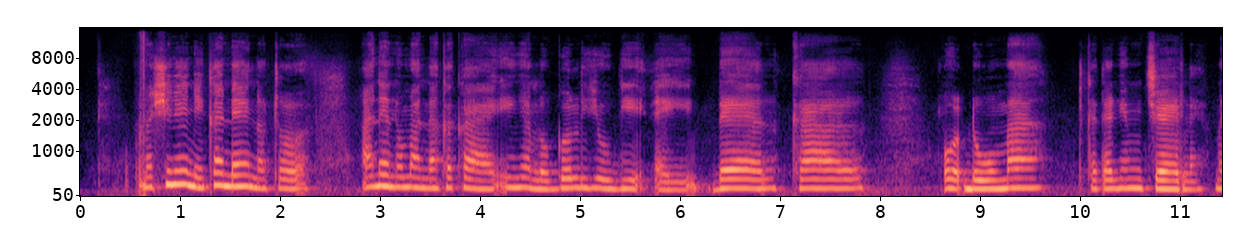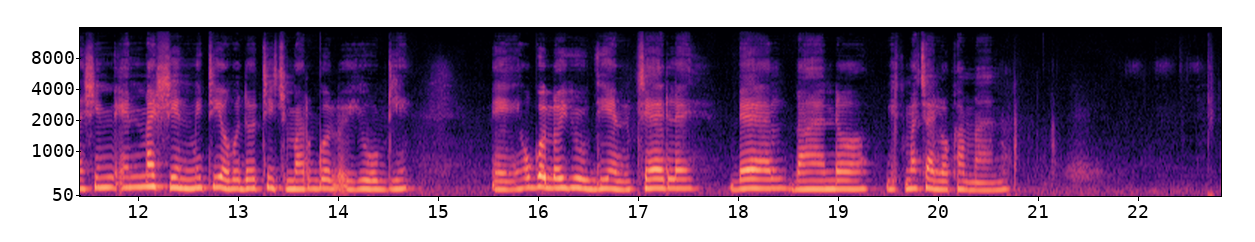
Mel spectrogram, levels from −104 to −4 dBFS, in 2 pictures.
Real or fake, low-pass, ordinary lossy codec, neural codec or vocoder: fake; 14.4 kHz; none; codec, 44.1 kHz, 3.4 kbps, Pupu-Codec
